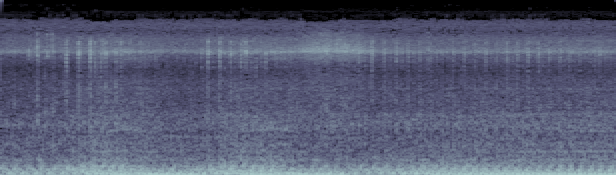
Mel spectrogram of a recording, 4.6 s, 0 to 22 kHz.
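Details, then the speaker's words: 1962 Morris Minor on choke, after breaking down: lumpy, uneven idle with beats dropping out irregularly under a low rumble; rough misfire, owner suspects coil problem. "it's Miss faring like anything pretty rough"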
